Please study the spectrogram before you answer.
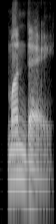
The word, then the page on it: Monday: American English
